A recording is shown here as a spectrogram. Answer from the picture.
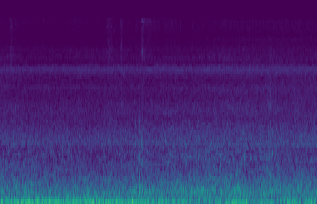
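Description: City street ambience: a steady low rumble of distant traffic.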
